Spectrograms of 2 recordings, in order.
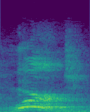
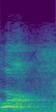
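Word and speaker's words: wort: water is now called worked so we pronounce it w-e-r-t it's spelled w-o-r-t that's because the German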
